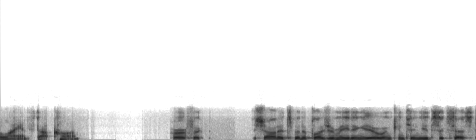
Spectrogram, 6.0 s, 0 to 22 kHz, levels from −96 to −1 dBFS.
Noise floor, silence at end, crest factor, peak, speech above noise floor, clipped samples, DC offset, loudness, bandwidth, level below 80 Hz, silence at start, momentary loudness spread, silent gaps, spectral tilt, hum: -70 dBFS; 0.05 s; 16 dB; -6 dBFS; 49 dB; under 0.1%; under 0.1%; -21 LUFS; 5.4 kHz; -54 dBFS; 0 s; 9 LU; none; -10 dB/octave; none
